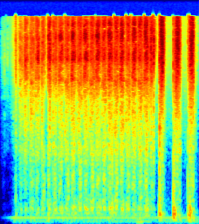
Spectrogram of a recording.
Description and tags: Writing on paper with a sharp pencil, cut up into phrases.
